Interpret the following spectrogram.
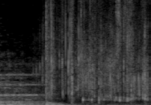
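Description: A music sting cuts off about half a second in, followed by a quick, irregular run of sharp cracks and crunches: cinematic slashing sound effects for Sukuna's Malevolent Shrine domain expansion.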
